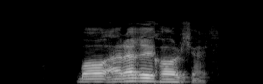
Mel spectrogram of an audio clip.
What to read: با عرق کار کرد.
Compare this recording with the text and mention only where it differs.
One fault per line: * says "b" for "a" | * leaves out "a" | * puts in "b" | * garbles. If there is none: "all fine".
all fine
